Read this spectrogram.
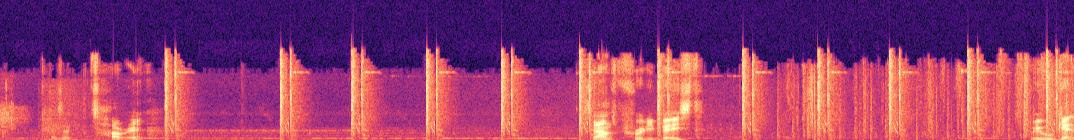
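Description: A silenced pistol fires a quick series of muffled shots.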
